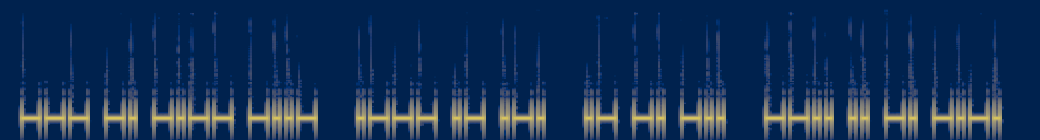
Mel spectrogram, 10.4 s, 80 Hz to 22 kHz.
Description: Morse code, heard as a keyed tone, about 21 wpm, 700 Hz. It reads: ONYX JAR AND ZINC
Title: Pangram Challenge v2 - 20wpm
